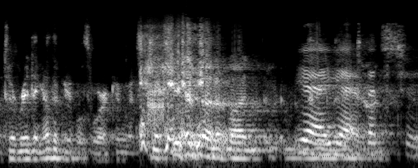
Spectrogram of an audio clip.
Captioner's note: all laughing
